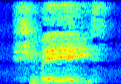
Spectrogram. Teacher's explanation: Porque elas são oxítonas. A sílaba mais forte é a última.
